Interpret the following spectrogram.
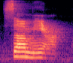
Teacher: وقف کی صورت میں زبر گر جائے گی اور عین ساکن ہو جائے گی. وقف کی صورت میں عین کی ہلکی سی آواز آئے گی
